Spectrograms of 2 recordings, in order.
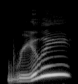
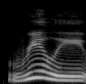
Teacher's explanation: really? With a rising voice means you're surprised or interested.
